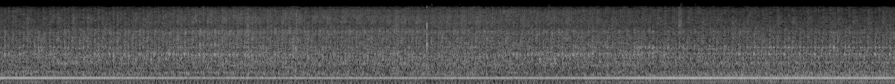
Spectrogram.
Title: engine noise after 2nd TCT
